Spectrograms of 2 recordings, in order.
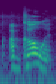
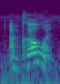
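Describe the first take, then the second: No difference in how they are said.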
